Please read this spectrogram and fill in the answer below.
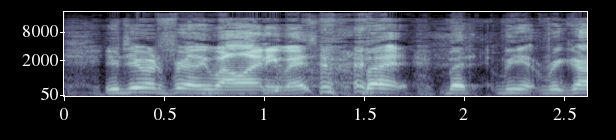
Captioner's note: laughing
